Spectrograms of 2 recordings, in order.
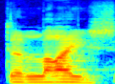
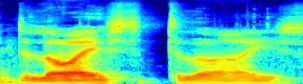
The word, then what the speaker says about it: Deloitte: This is I can't ever really pronounce the name of this company, I think, correctly, but Delight, is that how you say it? Yeah, Deloitte, I think.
